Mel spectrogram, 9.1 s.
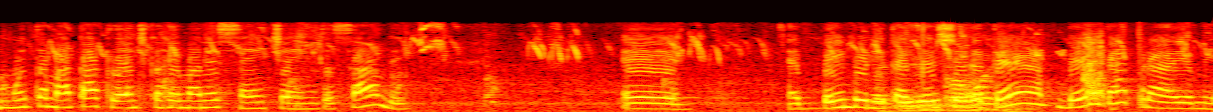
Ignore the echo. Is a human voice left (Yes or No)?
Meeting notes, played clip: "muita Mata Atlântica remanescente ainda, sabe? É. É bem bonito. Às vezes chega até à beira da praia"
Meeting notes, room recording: Yes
